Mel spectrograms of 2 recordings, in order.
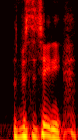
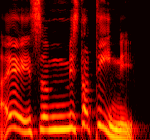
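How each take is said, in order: First: It is said in his own plain accent. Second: It is said in a put-on Italian accent.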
